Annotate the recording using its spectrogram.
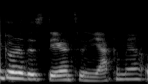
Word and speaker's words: Yakima: For reference, the ball is in Yakima, Washington.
